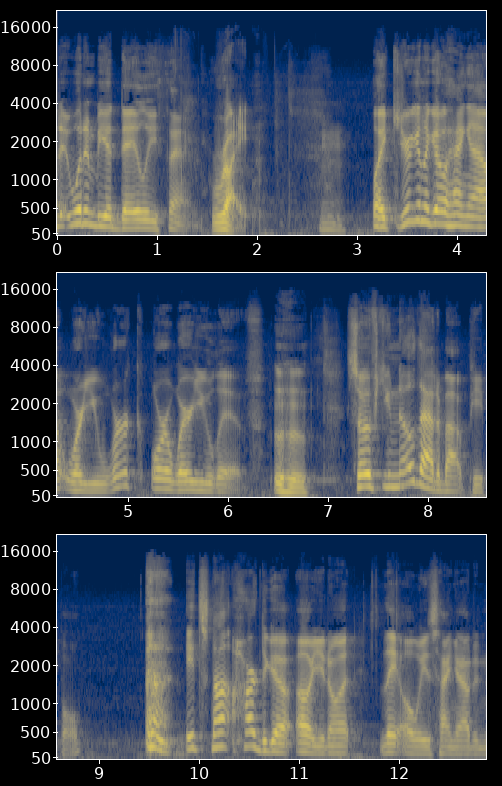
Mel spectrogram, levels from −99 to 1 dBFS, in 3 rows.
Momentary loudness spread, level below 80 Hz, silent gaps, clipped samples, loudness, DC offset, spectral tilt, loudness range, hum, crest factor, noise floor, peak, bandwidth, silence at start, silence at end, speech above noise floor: 14 LU; -56 dBFS; none; under 0.1%; -21 LUFS; under 0.1%; -5 dB/octave; 2 LU; none; 18 dB; -59 dBFS; -4 dBFS; 14 kHz; 0 s; 0 s; 37 dB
